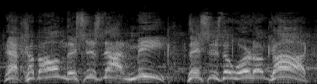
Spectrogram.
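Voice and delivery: loud, high, punched exhortation; full-force preaching. Real, not acted. Preacher insisting it is God's word, full-force preaching. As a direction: press the congregation hard.

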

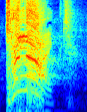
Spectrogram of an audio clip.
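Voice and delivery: high, loud preaching call; preaching at full force. Real, not acted. Preacher promising the crowd victory, shouting. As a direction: lift it up.

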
